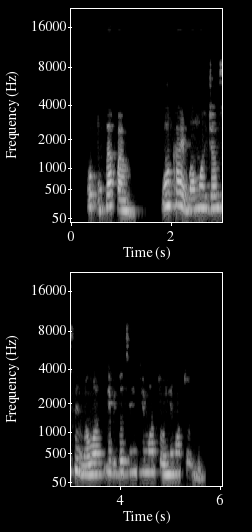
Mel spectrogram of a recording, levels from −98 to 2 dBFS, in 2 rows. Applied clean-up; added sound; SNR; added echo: neural mask model Resemble Enhance denoiser.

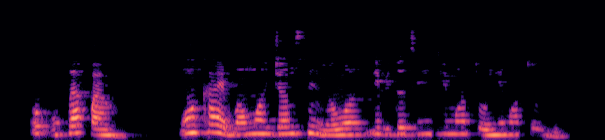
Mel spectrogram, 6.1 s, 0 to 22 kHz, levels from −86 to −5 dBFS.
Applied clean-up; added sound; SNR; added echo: none; none; none; none.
